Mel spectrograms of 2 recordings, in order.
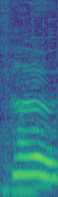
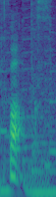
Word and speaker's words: Faux: I'm saying it correctly now, okay? Faux, not fox. Faux.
